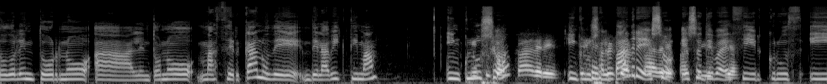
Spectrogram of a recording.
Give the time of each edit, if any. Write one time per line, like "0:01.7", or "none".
0:02.0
